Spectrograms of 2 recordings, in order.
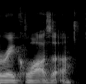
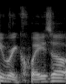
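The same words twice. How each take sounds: First: "Rayquaza" with an ah, "ray-KWAH-zuh"; "Rayquaza" pronounced with KWAH in the middle; alternate pronunciation. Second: "Rayquaza" with a long A, "ray-KWAY-zuh"; "Rayquaza" pronounced with KWAY in the middle; alternate pronunciation. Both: Shown as a demonstration. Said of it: "Do you say Rayquaza or Rayquaza".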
